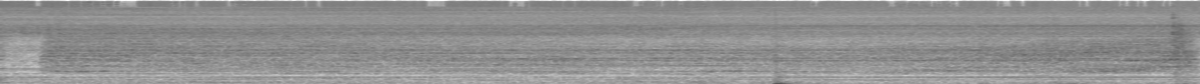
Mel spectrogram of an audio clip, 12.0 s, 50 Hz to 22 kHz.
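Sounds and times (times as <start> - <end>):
machinery hum: 0.0 - 12.0
low thump: 7.6 - 8.2.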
